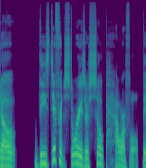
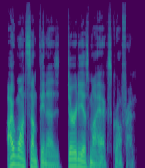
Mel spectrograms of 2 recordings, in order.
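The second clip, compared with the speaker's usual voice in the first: mock, flat deadpan delivery; 6 semitones lower than usual. Telling a story about a friend ordering a drink, retelling his deadpan line. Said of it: "my friend in this deadpan face said".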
